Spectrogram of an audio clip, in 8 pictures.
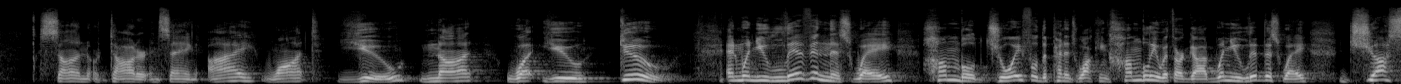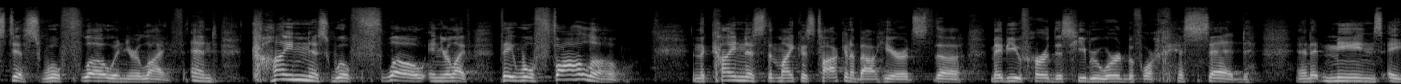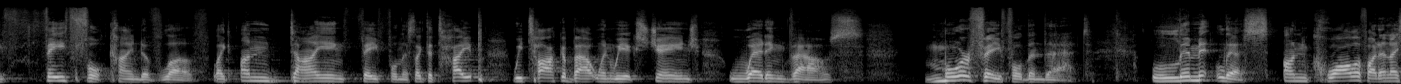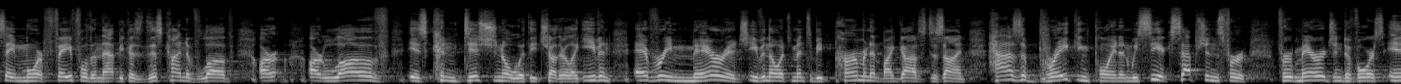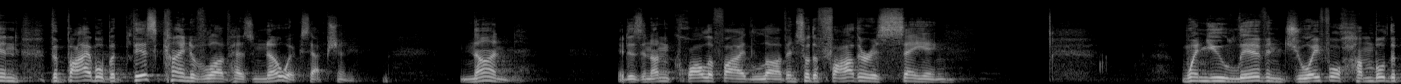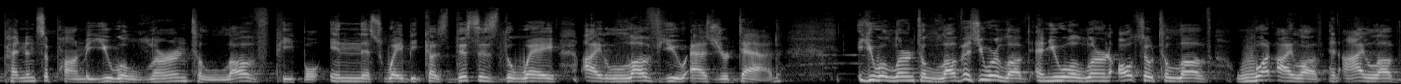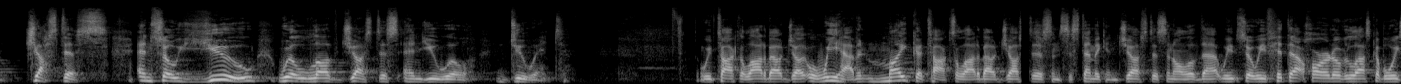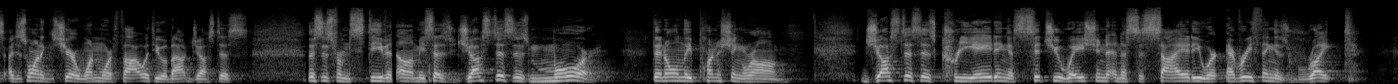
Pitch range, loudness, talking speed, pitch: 140-170 Hz, -24 LUFS, 160 wpm, 155 Hz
